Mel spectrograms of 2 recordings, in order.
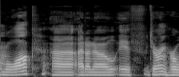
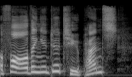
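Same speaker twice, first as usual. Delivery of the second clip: very high-pitched, fake, put-on English accent; 10 semitones higher than usual. Naming english coins in a coin trick: put-on english accent. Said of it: "that's my English accent".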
